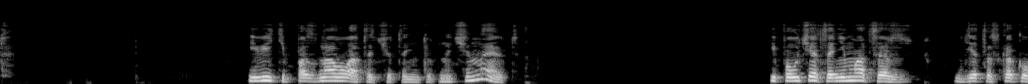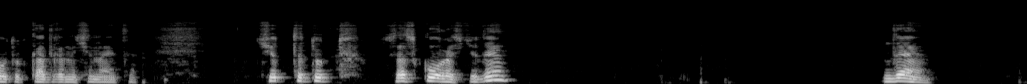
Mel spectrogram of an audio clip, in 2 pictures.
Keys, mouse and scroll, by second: 9.8 click, 11.8 space, 14.8-17.1 drag, 17.4 space.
